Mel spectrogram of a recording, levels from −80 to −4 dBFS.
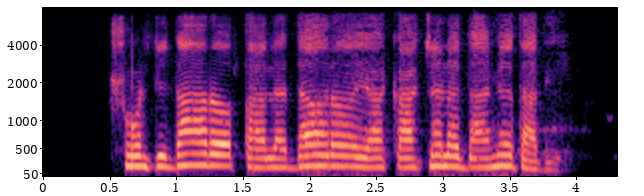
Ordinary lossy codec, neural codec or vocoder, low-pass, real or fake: Opus, 24 kbps; codec, 16 kHz, 2 kbps, X-Codec, HuBERT features, trained on general audio; 7.2 kHz; fake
